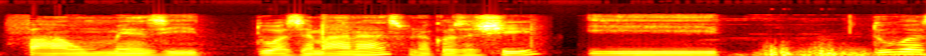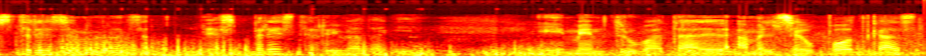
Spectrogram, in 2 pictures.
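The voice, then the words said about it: Non-native accent speaking Catalan. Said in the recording (Catalan): “no tinc la millor pronunciació, la, el, el millor accent”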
